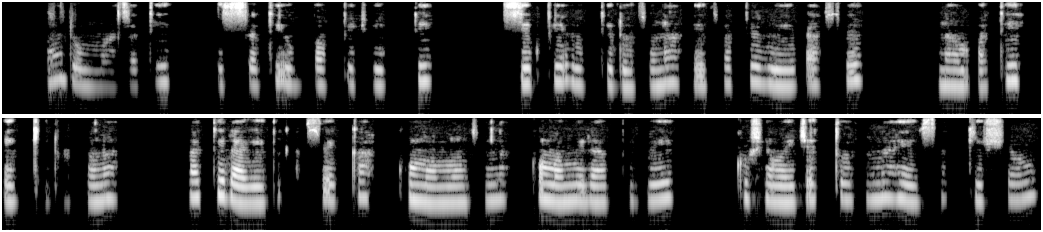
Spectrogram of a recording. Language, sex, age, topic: Gamo, female, 18-24, government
